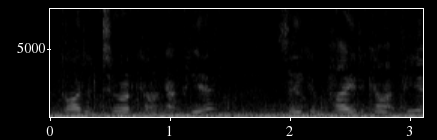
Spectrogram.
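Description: A woman talks with a dry sound with no echo while loud background noise fills the clip. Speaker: travel vlogger. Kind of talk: casual vlog chat. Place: car. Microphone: phone near.

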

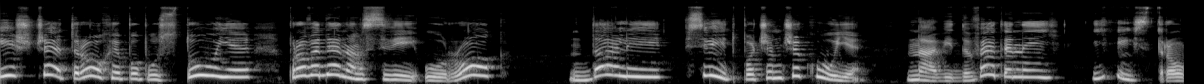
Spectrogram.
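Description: A woman speaks at a very slow pace, with long, frequent pauses. Her tone is dark and mellow, with very wide pitch swings. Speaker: poetry reader. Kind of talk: reading aloud.

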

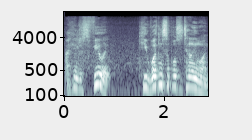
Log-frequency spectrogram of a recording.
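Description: Lively intonation from a man at a fairly quick pace, over light background noise. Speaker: storyteller. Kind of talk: dramatic monologue to camera. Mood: growing anger, frustrated.

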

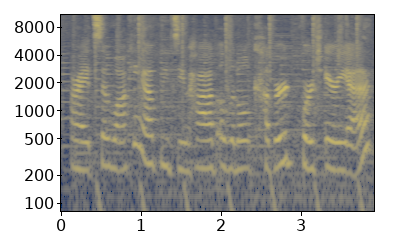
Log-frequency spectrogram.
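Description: Clear music plays behind a woman who speaks at a moderate pace in a high-pitched voice. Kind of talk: casual vlog chat. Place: street. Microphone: phone near.

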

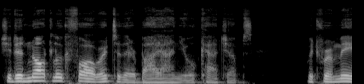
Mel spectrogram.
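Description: The background stays quiet. Plain reading aloud comes with lively intonation.

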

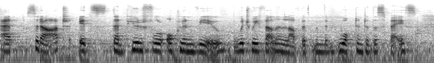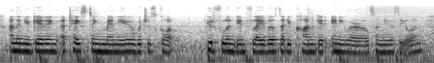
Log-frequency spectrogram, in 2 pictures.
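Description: A woman speaks fairly quickly in a monotone, flat intonation against noticeable background noise. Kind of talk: interview answer. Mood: warm, proud. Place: cafe. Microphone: lapel.

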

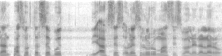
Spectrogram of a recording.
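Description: This is a man with a normal speaking voice. He talks at a fairly high pitch and fairly quick pace, with fairly even intonation. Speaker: seminarian student. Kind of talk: prayer. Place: hall. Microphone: handheld.

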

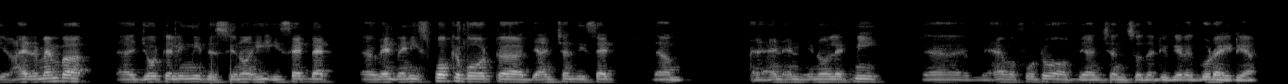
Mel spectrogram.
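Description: A man at a moderate pace, monotone and flat in intonation, over a quiet background. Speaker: narrator recalling interviews. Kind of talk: storytelling commentary. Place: home room. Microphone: webcam.

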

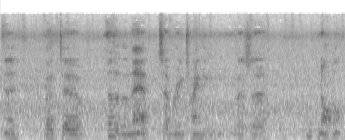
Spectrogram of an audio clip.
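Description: A man talking at a very slow pace, with long, frequent pauses, against loud background noise. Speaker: war veteran. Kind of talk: interview answer. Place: home room.

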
